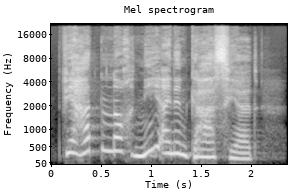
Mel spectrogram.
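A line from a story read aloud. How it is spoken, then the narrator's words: Calling out. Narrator (German): rief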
